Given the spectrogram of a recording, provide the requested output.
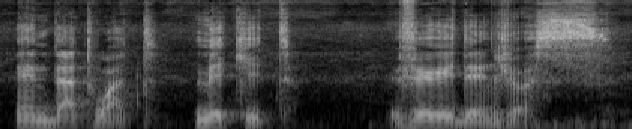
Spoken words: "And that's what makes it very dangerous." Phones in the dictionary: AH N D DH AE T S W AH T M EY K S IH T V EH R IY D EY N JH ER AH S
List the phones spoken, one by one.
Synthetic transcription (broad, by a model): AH N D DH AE T W AH T M EY K IH T V EH R IY D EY N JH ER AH S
